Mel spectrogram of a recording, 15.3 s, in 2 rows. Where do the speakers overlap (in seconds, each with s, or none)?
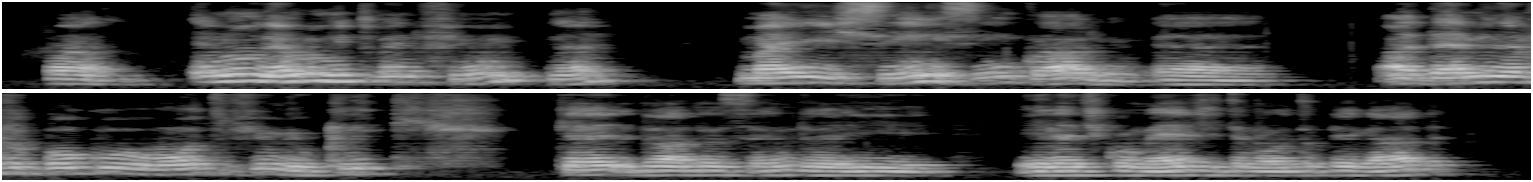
none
